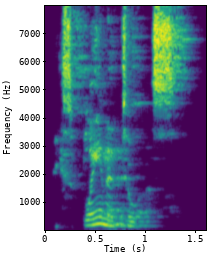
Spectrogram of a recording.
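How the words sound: It is said in a challenging, questioning tone. Demanding that the teaching be justified. "It's a questioning tone"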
